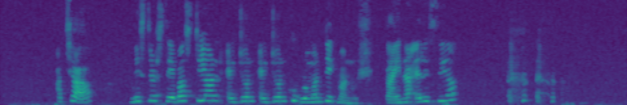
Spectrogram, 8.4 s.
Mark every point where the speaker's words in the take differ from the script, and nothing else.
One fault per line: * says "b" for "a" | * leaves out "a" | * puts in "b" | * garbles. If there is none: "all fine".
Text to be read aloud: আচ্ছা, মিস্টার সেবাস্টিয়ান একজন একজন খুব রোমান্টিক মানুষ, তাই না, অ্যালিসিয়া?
all fine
